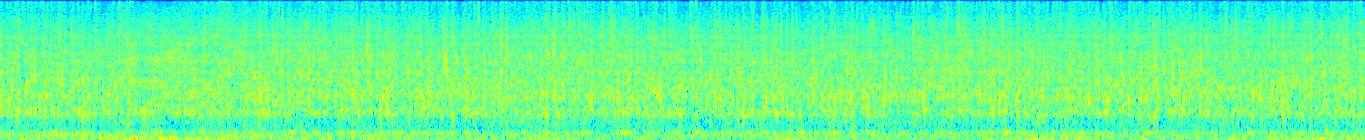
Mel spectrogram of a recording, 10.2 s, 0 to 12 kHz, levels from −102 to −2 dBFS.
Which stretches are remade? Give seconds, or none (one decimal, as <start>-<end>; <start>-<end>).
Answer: 1.0-2.0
